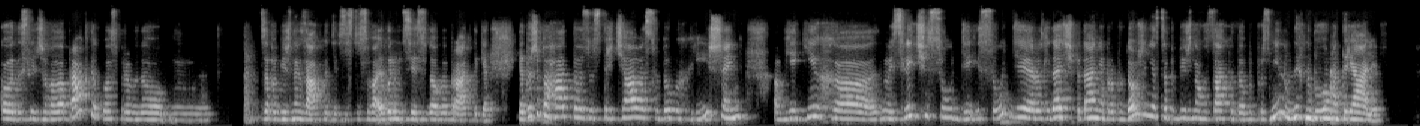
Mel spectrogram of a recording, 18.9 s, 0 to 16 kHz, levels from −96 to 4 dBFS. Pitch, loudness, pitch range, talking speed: 225 Hz, -26 LUFS, 205-255 Hz, 125 wpm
